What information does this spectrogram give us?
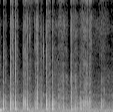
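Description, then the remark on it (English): Crisp rustling and flicking of paper as a blank notebook used as a show prop is handled, with quick irregular page sounds and soft scrapes throughout, no voices. “This book makes a lot of really nice sounds. It's just a, a blank notebook.”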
